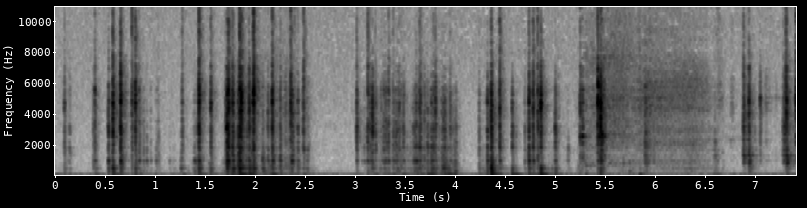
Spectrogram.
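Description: Long nails tap and scratch the ridged top and button panel of a hollow plastic Atari retro game console while hands hold its sides. Rapid, dry clicking taps mix with bright scratchy swishes over a steady low hum.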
